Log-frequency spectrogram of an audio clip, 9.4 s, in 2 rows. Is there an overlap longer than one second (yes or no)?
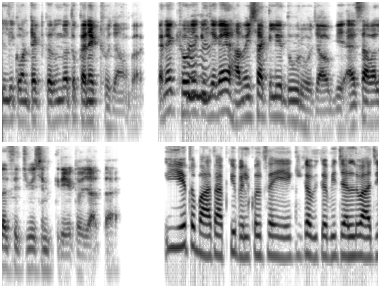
no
